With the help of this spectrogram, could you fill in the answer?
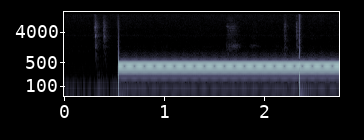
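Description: A phone call with a guest drops: the line cuts off with a click, then a steady, unbroken dial tone hums loudly and evenly, interrupted by one brief click partway through.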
